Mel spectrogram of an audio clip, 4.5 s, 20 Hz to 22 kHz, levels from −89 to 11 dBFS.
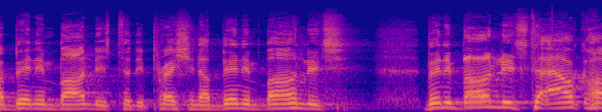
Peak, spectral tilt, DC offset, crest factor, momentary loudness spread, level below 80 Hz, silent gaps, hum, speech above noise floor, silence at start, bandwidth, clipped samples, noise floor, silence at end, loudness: -6 dBFS; -4.5 dB/octave; under 0.1%; 16 dB; 7 LU; -76 dBFS; none; none; 25 dB; 0 s; 14.5 kHz; under 0.1%; -47 dBFS; 0 s; -22 LUFS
